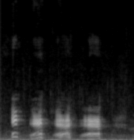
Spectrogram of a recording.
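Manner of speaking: high, stuttering little snicker; snicker under breath. Acted. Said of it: "he laughs under his breath a little bit".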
